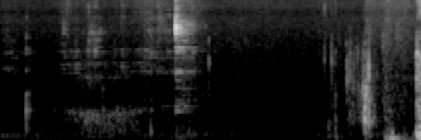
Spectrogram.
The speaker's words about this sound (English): By the way, sip of the day right there, right off the rip. That was a really good one.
